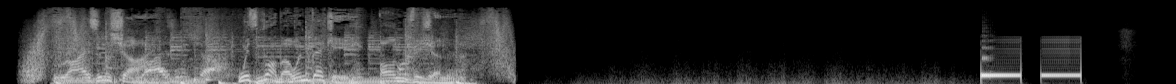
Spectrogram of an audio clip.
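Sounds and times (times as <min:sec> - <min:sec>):
speech: 0:00.6 - 0:04.8
faint low rumbling noise: 0:05.4 - 0:09.8
electronic ringback tones of a phone call placed from Australia: 0:09.8 - 0:10.9.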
